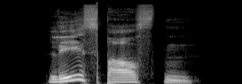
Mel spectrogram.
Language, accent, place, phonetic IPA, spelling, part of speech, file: German, Germany, Berlin, [ˈleːsˌbaːɐ̯stn̩], lesbarsten, adjective, De-lesbarsten.ogg
- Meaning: 1. superlative degree of lesbar 2. inflection of lesbar: strong genitive masculine/neuter singular superlative degree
